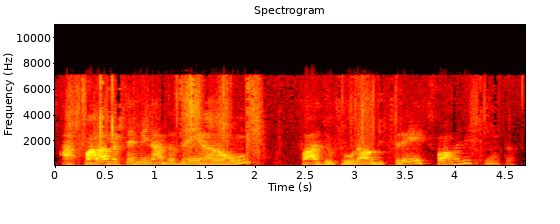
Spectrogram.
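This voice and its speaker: A Brazilian man gives a recorded grammar lesson, his pitch rising and falling a lot as he walks through examples. He checks in often and repeats himself when he corrects a slip. The sound is roomy and a bit muffled, with a faint hiss underneath. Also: lively intonation, normal speed. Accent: Brazilian Portuguese. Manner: explains step by step with frequent check-ins; self-correcting, repeats phrases. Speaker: teacher.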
